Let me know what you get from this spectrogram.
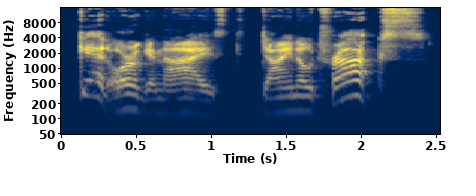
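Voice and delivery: rally the team firmly; commanding call. Acted. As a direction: boss truck barking orders. Tyrannosaurus roars orders.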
